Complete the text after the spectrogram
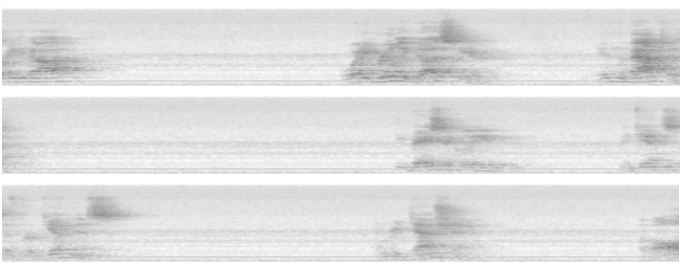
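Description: A man speaks slowly and calmly into a microphone in a large echoing room.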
